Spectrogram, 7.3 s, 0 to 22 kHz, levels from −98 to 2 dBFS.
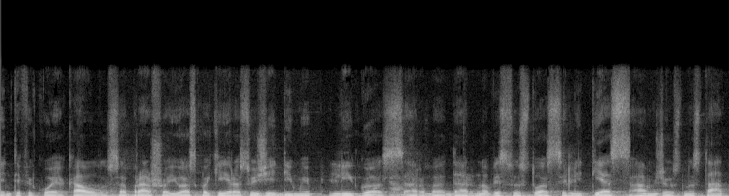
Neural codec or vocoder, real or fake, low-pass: none; real; 14.4 kHz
